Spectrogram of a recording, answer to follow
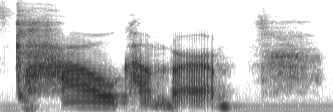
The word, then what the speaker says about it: cucumber: So cucumber becomes cowcumber.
